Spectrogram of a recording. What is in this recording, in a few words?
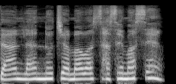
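Voice Japanese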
